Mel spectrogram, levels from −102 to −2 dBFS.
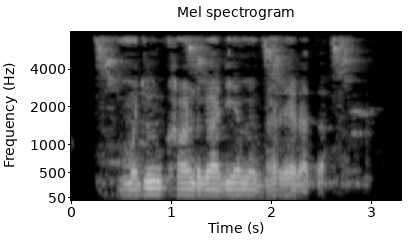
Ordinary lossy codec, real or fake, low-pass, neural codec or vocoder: MP3, 48 kbps; real; 7.2 kHz; none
